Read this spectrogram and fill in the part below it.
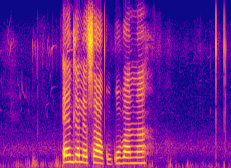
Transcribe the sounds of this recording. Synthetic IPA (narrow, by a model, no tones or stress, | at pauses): ɛnd͡ɮɛlɛʂakukuβana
